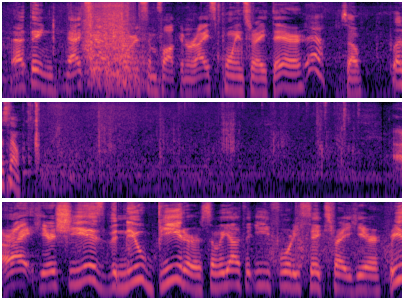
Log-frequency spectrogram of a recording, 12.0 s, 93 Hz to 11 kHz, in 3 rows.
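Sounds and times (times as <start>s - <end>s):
footsteps shuffling on gravel: 4.4s - 7.8s.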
